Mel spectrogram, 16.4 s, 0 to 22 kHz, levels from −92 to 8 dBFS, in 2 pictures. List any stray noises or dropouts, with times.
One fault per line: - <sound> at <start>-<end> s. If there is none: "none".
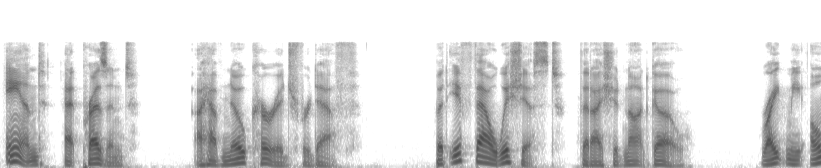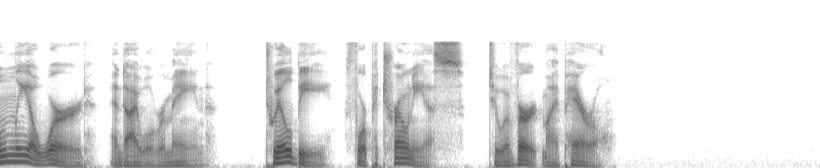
none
